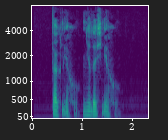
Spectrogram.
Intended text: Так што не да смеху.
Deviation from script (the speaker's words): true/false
true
